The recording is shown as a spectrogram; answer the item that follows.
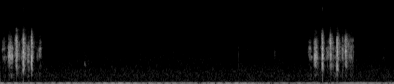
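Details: Blue-winged grasshopper, Oedipoda caerulescens, at Mörnsheim, Germany, on 14 July 2023: two brief, dry scraping bursts of song about three seconds apart, each a rapid crackling rasp, with quiet background hum between.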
